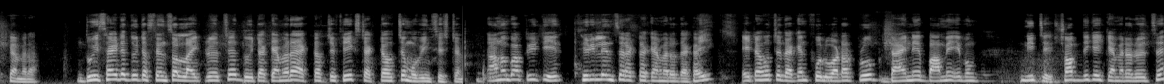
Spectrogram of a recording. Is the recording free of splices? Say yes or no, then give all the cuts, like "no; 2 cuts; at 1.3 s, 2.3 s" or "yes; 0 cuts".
no; 1 cut; at 4.7 s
